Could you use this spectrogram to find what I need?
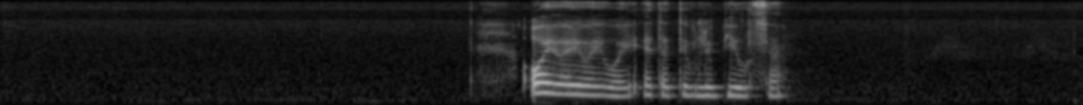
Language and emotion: Russian, positive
